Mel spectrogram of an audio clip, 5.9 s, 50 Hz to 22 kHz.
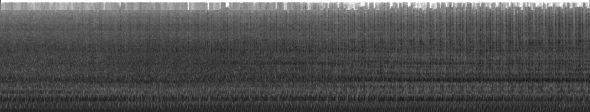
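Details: Engine on dyno under load at high revs: steady hard running with rough, uneven breakup, a misfire; plugs re-gapped from about 0.019 to 0.016 in, owner suspects valve float, possibly stock valve springs, not confirmed.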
